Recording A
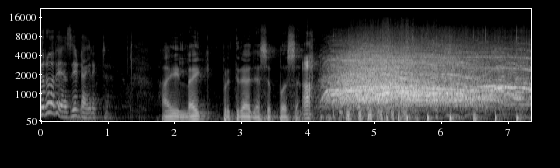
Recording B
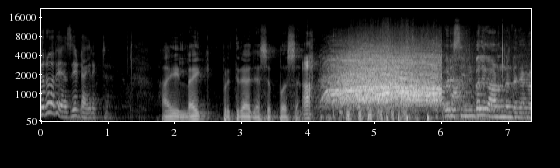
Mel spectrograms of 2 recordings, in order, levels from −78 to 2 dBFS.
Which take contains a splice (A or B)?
B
